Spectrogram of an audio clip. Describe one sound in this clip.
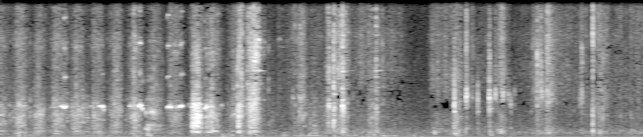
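Pruning shears snip through thin dry branches.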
